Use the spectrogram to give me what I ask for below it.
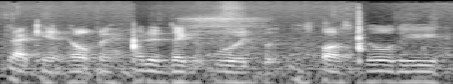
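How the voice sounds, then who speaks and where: A man's voice: lowish voice, monotone, fast talker, very noisy. A man playing a tabletop game, thinking aloud and reading out spell rules. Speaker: player. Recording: echoey room.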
